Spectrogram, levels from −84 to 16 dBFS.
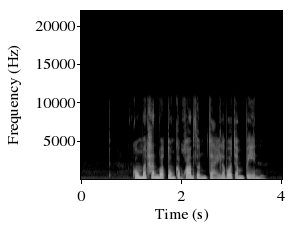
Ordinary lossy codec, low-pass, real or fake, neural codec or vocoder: none; 10.8 kHz; real; none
